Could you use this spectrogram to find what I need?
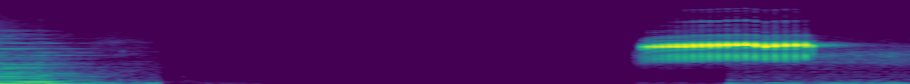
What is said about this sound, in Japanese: カエルの鳴き声。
